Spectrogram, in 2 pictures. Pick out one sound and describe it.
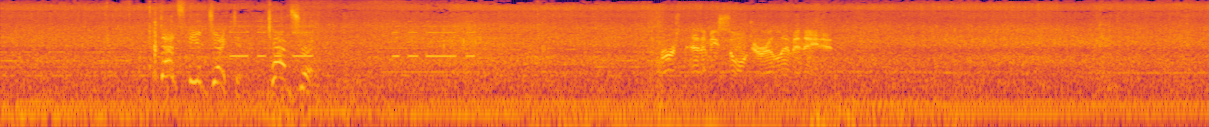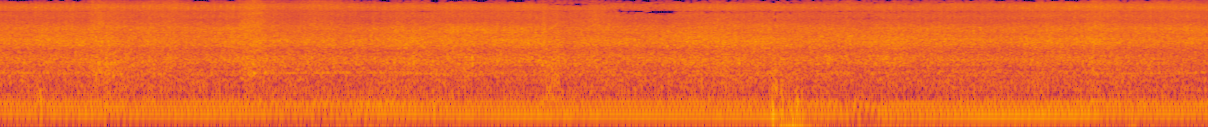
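An engine rumbles steadily as a vehicle moves through water.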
